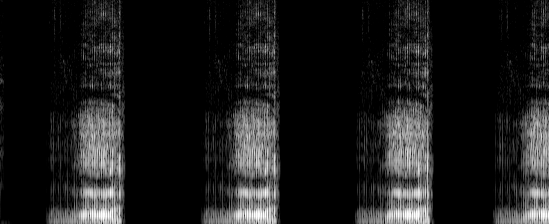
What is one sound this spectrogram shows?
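A yak grunts loudly in slow, repeated bursts.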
